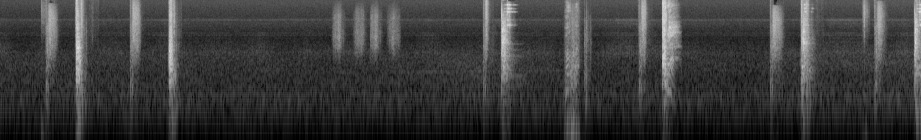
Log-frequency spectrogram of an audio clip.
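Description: Light footsteps and landing thuds sound in short bursts.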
